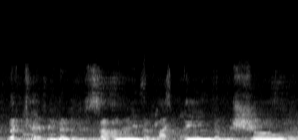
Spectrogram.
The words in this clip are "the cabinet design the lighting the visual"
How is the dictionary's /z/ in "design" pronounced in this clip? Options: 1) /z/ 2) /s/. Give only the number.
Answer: 1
